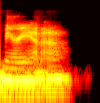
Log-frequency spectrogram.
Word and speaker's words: Marianna: So welcome, Marianna.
